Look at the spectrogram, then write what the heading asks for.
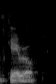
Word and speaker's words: Cairo: factory of the day in k k row that's not pronounced cairo's from k row new york you brought up a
